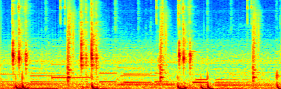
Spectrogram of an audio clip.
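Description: Computer keyboard keys clicking in irregular strokes as code is typed and pasted, over background music of held notes.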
